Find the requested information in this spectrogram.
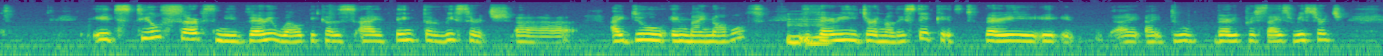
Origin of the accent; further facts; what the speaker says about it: Monterrey, Nuevo León, Mexico; I am from Monterrey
